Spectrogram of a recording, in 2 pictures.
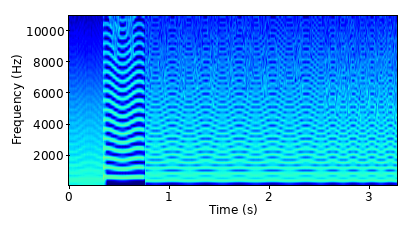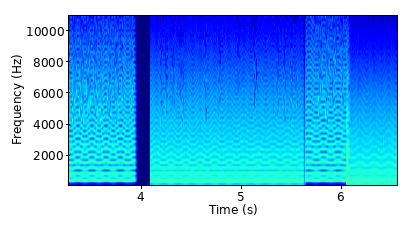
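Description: Rob Papen Predator software synthesizer playing sustained, bright saw-wave notes with an even vibrato from its pitch mod LFO. The notes change pitch several times, with a short break about four seconds in.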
